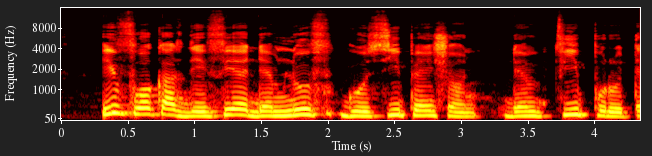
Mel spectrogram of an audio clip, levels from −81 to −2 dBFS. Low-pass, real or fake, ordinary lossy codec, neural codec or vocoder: 14.4 kHz; fake; none; vocoder, 48 kHz, 128 mel bands, Vocos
